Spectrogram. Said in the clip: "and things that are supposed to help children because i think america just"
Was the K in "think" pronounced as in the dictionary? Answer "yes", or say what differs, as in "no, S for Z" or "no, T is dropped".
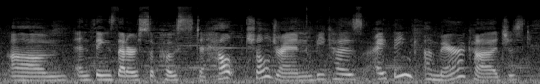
yes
